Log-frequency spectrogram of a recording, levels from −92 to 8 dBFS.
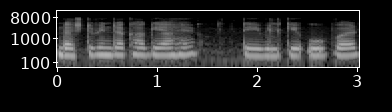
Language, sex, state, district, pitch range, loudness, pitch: Hindi, female, Bihar, Darbhanga, 200-215 Hz, -34 LUFS, 210 Hz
